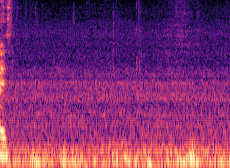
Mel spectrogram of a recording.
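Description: Low, steady rumble inside a car cabin, like the car's engine or fan running at rest.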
